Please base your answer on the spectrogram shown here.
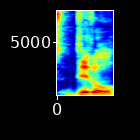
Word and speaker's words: diddle: If you pronounce diddle quickly several times in a row, you will hear how it should sound better than I can express in writing. Diddle, diddle, diddle, diddle, diddle,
